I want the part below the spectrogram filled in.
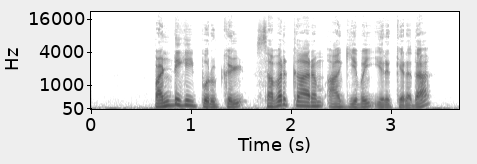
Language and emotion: Tamil, neutral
